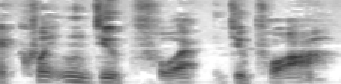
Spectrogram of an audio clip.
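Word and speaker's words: Quentin Dupieux: It's directed by Quentin Dupois, I think is how you say it. – Yes, that's right.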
